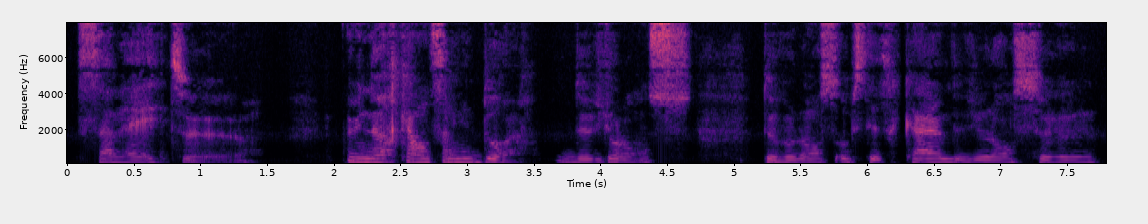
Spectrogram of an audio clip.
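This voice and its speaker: A woman's voice: fairly low pitch, steady tone, measured pace, a little mellow. A woman vlogger telling a personal story in a candid, casual way, blunt and emotional, with slang and swearing.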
